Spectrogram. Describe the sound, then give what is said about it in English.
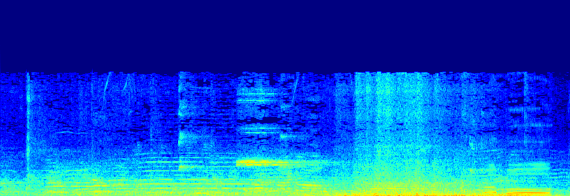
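A volleyball is slapped, brought up, tossed over and slapped harder in a quick series of sharp hits, set against busy crowd noise and overlapping voices that swell louder toward the end. “They slap it, they bring it up, they toss it over, they slap it again, they bring it up and slap it harder.”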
